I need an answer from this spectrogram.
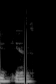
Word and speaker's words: Jigyasu: It's Jigyasu, but in English it's written this way. Okay, but Yeah. it will be pronounced Jigyasu.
